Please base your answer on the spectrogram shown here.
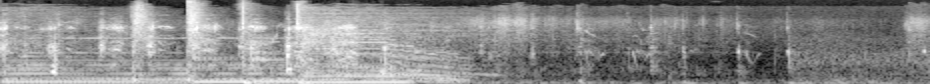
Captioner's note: laughs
